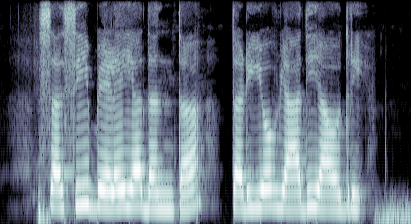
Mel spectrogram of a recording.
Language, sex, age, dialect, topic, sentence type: Kannada, female, 18-24, Dharwad Kannada, agriculture, question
